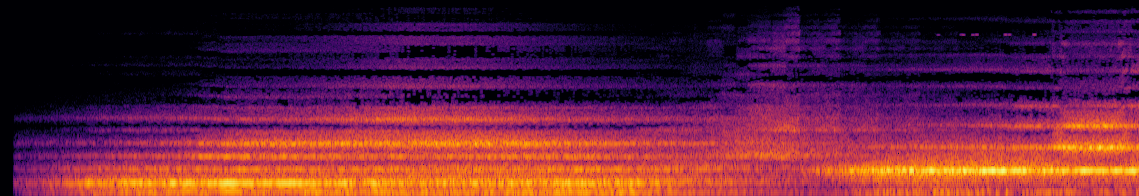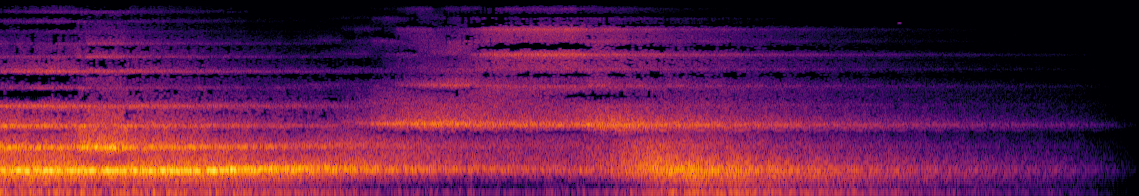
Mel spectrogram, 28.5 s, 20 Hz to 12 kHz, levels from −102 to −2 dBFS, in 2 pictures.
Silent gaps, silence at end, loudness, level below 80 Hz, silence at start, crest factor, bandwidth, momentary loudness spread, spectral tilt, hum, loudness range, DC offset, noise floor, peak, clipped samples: none; 3.55 s; -19 LUFS; -40 dBFS; 0.7 s; 18 dB; 8 kHz; 20 LU; -9 dB/octave; none; 17 LU; under 0.1%; -81 dBFS; -4 dBFS; under 0.1%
